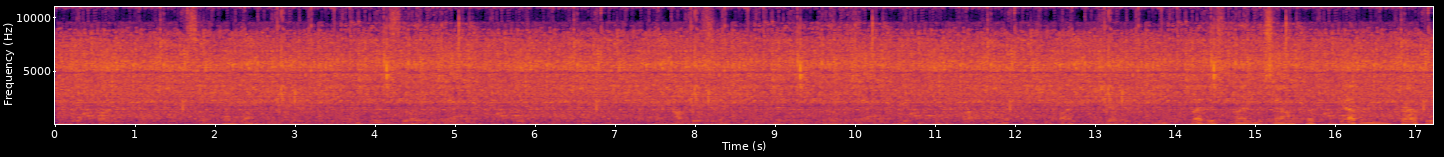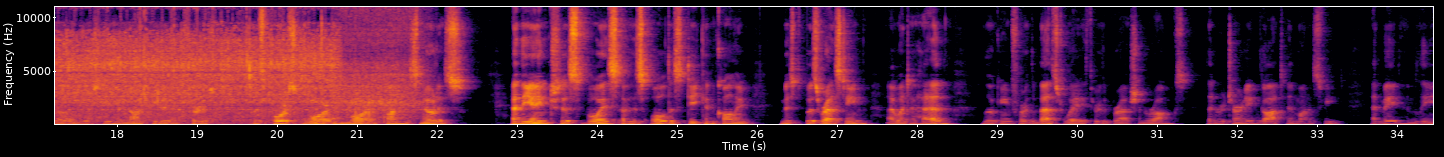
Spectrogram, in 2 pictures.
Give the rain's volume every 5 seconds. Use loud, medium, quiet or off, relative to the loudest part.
loud, loud, loud, loud, loud, off, off.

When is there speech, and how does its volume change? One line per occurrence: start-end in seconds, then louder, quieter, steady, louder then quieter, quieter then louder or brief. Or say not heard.
0.0-34.4 louder then quieter.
